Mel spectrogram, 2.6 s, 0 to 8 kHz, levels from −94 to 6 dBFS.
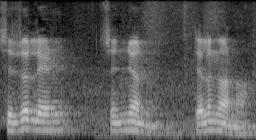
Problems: constant background noise, echo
